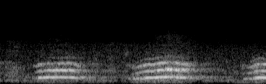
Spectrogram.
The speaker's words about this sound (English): Listen. What's that? Just a hoot owl hooting.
